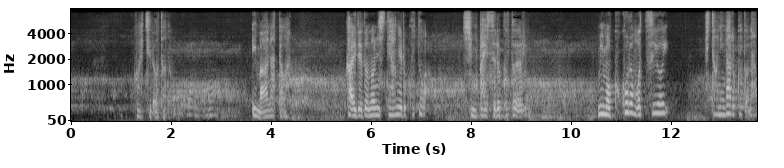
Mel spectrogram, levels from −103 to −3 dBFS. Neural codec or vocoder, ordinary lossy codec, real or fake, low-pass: codec, 16 kHz, 2 kbps, X-Codec, WavLM features, trained on Multilingual LibriSpeech; none; fake; 7.2 kHz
